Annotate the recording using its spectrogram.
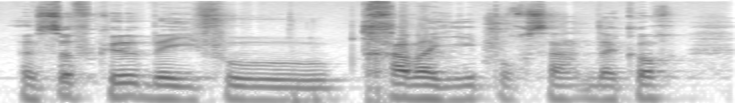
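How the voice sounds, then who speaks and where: Dark and mellow in tone, the voice stays monotone with flat intonation. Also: man. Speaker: trading educator and YouTuber. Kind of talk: casual video monologue to camera. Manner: fast, with admitted poor articulation; hesitant, many fillers.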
